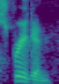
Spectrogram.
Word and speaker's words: Spriggan: When I was in high school, I was like, man, I want you to Spraygan. hire me. Yeah, it's called Spriggan. How It, do you dude, spell that?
